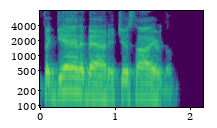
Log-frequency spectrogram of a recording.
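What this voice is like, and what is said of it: Put-on New York accent. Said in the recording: “you got to do it with a New York accent.”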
